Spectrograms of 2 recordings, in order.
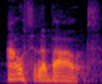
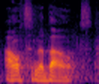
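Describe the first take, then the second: No difference in how they are said.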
